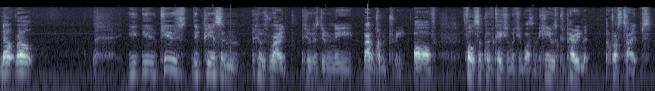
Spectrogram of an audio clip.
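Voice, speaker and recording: Hoarse young man with a cold, argumentative vlogger, dark tone, set back from the mic. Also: mid-range voice, unhurried, far from the mic, poor audio. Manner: frequent restarts, argumentative. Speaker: YouTube commentator. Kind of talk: casual rebuttal vlog.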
